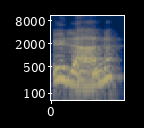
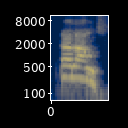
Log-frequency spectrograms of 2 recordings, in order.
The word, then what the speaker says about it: Öland: And so the island in question, I'm going to wing it here, but Johanna can pronounce it better. It's called Öland. Is that close? Öland.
